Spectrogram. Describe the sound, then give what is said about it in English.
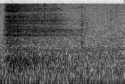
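A deep, slow breath drawn in through the nose during a guided relaxation exercise, heard as a faint, steady, airy hiss that lasts throughout with no talking. “let's take a deep breath in through the nose and”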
